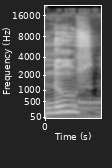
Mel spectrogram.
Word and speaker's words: nous: Nous, pronounced nous, whose right name is Nupu, is intellect, pure intelligence, and sound right reason.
